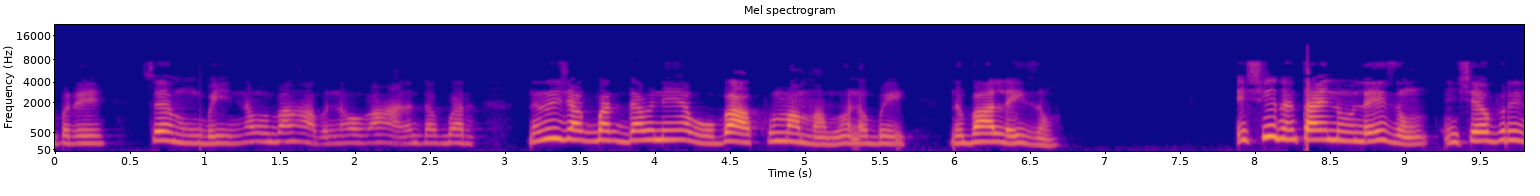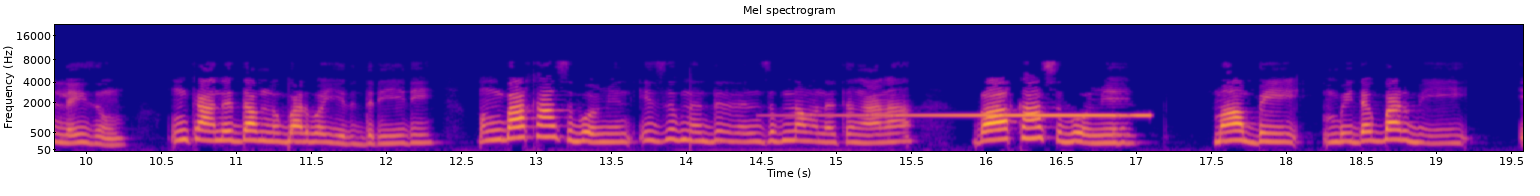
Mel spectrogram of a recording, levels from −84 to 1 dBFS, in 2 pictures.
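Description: Across the whole clip the speech has a rough, grainy texture, with noise filling the gaps between voice harmonics and a top band that sounds thin and synthetic. This is plainly audible low-delay AAC compression, likely AAC-ELD at a bitrate that fits about 32 kbps. Its short frames of about 10 ms resolve pitch harmonics poorly, so the roughness sits on every voiced sound. That steady, clip-wide character sets it apart from the brief, local faults below.

At 0.96, 8.34, 9.27, 11.35 and 14.02 s there are single sharp clicks, each a thin vertical line across the spectrum. These are dropped samples, likely less than a millisecond of the stream missing each time, so the waveform jumps straight to a later value. No sound is lost at any of these points. Unlike frame loss, each one is an instant tick with no smeared or noisy stretch.

From 14.46 s a steady tone at 1.2 kHz swells over about a second and a half until it sits about 5 dB above the speech. 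It persists until 17.12 s. This is loudspeaker feedback squeal: a microphone picks up the loudspeaker it feeds, and at this one frequency the loop gain exceeds one, so the tone grows by itself. A fixed pitch that builds gradually distinguishes it from codec noise.

During the squeal, from 16.85 to 16.99 s, the audio turns briefly smeared and phasey for about 90 ms. This is AAC frame loss with concealment, which fits three lost frames. The decoder filled the gap from the last good spectrum instead of going silent. Because the patch is noisy and lasts tens of milliseconds, it does not sound like the single clicks of the dropped samples.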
